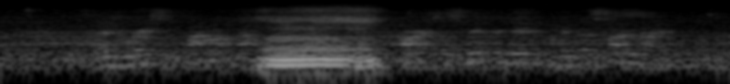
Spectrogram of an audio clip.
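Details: Snoring from a Presa Canario dog: a single harsh, droning, half-second snore with a breathy rasp, set among soft, indistinct human talk in a small room.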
